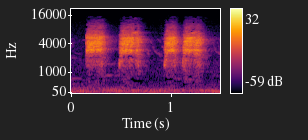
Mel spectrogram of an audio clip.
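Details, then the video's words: Sindhi black francolin delivering four loud, hoarse grating notes in quick succession within just over a second, the final pair run close together. "Sindi kala boli bahtarin awaz"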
